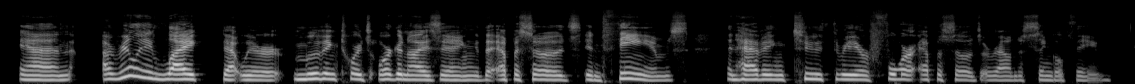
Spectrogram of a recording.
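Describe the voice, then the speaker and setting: At a fairly slow pace, a woman speaks in a fairly high pitch on a very clean recording with a silent background. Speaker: podcast host. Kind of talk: casual chat. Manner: projects loudly when excited.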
